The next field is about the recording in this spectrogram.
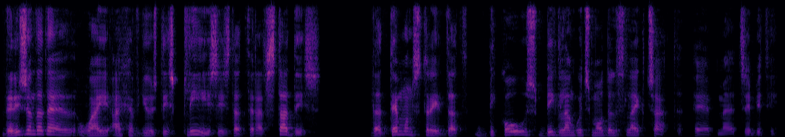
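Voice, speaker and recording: A middle-aged man giving an instructional demonstration as an online course lecturer, speaking in a halting, deliberate way with frequent hesitations. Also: medium pitch, lively intonation, darkish tone. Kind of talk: instructional screen demonstration, unscripted. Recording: dull, muffled lo-fi sound.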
